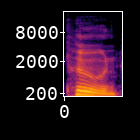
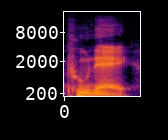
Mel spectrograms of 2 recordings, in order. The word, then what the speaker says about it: Pune: Redeem Shawshank says the pronunciation, as I was saying, Poon, is more like Pune for the developer in Ubisoft.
